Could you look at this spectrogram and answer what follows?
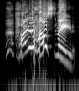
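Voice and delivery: loud, high outburst, drawn out; yelling. Real, not acted. Vlogger snapping at men who expect her housework, yelling. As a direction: yell it out in exasperation. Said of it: "sorry for yelling".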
